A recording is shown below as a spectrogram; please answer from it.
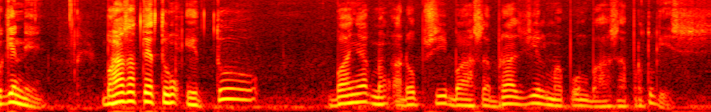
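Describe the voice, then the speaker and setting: A man's dark, mellow, somewhat breathy voice, fairly slow, with very wide pitch swings. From East Timor. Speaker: army general; guest. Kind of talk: interview. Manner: formal. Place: studio. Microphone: studio mic.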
